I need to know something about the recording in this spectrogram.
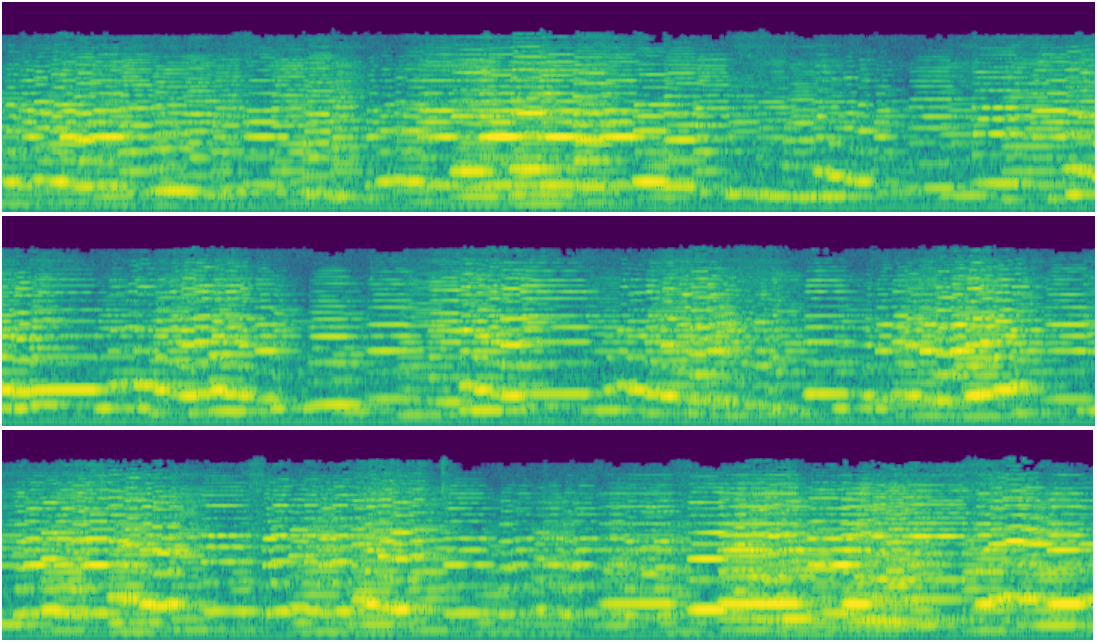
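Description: Solo Pigini chromatic button accordion playing a fast classical piece: quick runs of notes that fall and rise over lower chords and bass notes, the loudness swelling and easing as the phrases go.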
